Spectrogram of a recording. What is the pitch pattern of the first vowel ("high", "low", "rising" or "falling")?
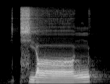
low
